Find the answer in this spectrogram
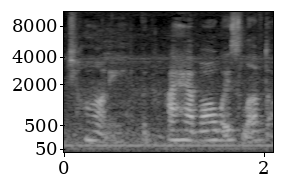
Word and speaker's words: Chani: When I read the book, I thought it was Chani, and that's what I was going to name her, and then the movie came out and they pronounced it Chani.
